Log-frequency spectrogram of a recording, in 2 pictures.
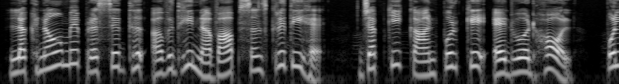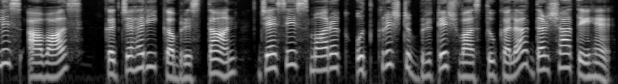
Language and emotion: Hindi, neutral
